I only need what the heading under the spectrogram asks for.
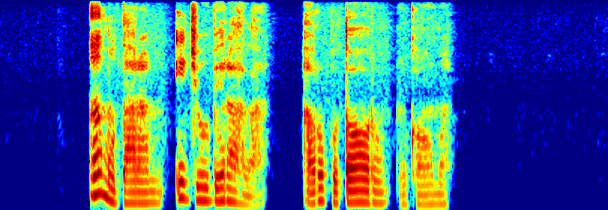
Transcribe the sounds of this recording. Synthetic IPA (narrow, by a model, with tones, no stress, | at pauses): a˦mʊ˨ta˨ɾa˨m̩˦ɪ˦d͡ʒi˦o˦be˦ɾa˦˨la˨ | a̰˨ɾʊ˦pʊ˨tɔ˦ɾʊ˦ŋ̩˨kʰɔ˦ɔ˦ma˦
